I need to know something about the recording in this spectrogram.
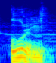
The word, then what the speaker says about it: Ulm: It's going pretty well, but I'm pretty sure it's pronounced Ulm. Is it? I don't know. Oh. I'm not German. They should spell it like O-O-L-M then, if they want it pronounced Ulm.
